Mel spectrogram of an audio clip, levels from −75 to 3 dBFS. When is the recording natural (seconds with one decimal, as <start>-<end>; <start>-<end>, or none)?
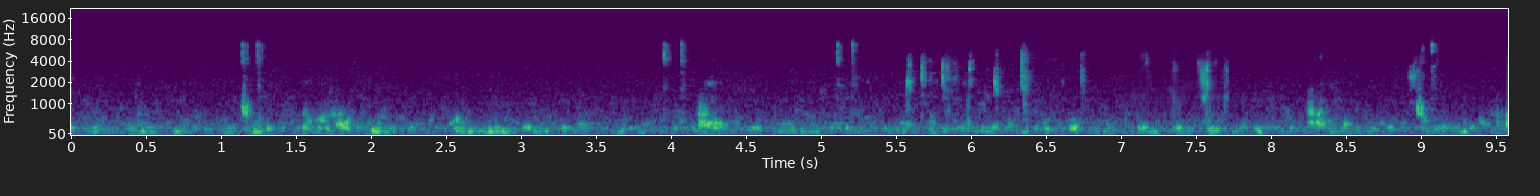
0.0-7.0; 7.7-9.6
